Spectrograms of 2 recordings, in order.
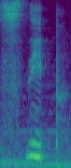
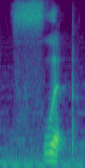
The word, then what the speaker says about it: slip: It's not E, it's I, right? Slip. Not sleep, but slip.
